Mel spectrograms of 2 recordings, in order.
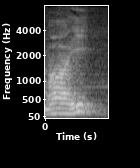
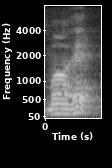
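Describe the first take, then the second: First: The word ends with an 'eye' sound. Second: The word ends with an 'ah-eh' sound. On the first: The speaker calls it wrong. "So it's really not mai" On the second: The speaker calls it right. "it's mae"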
